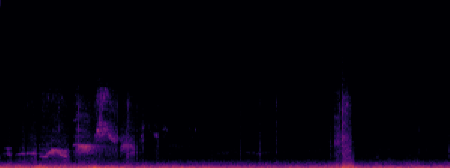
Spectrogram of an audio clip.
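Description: A bird calling in a few quick chirps during the first two seconds, over a low rumbling outdoor noise that continues throughout. A short, sharp burst of noise comes about four and a half seconds in.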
